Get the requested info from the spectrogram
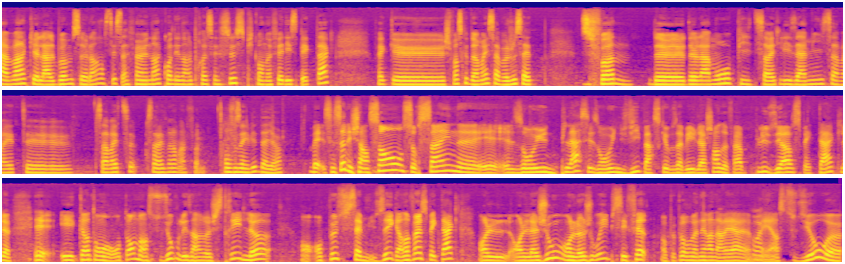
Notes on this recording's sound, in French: Présentée sur les ondes de CKRL 89,1, en direct du bar Le Sacrilège.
